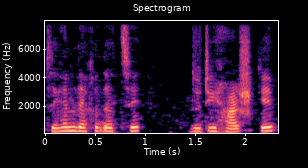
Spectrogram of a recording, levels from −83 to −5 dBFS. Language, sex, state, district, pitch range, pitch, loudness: Bengali, female, West Bengal, Jhargram, 225-255 Hz, 240 Hz, -19 LUFS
